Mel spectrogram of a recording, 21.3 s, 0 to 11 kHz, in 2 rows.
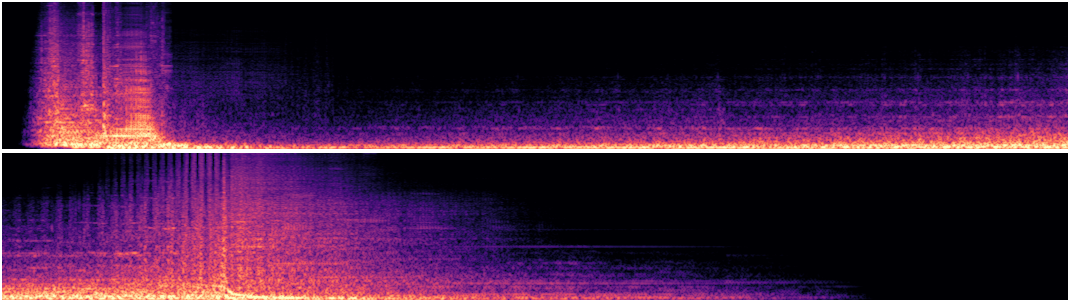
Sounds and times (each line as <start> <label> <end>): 0.2 riser 15.8
0.3 whoosh 6.8
0.3 impact 7.8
